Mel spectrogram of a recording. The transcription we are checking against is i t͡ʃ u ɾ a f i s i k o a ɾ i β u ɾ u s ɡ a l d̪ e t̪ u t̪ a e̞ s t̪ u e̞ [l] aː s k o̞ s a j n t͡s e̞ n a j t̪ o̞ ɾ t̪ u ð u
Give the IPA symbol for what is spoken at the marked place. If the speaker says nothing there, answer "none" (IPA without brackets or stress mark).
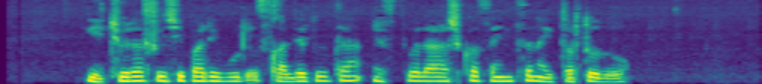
l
